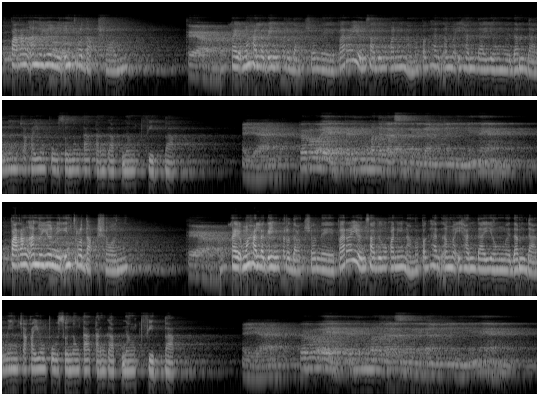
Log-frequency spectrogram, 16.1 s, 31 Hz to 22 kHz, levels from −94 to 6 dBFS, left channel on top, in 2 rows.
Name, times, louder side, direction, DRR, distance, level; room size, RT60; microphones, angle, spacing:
voice 1, 0.0-1.9 3.3-10.6, right 5 dB, 45° right, 10 dB, 0.3 m, -32 dB
voice 2, 0.7-1.0 2.8-3.3 4.1-4.5 11.6-15.5, left 1 dB, 45° left, -10 dB, 2.2 m, -41 dB
18.5 x 8.9 x 5.7 m, 2.7 s
head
